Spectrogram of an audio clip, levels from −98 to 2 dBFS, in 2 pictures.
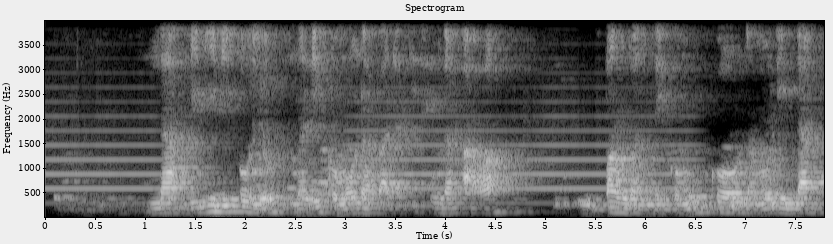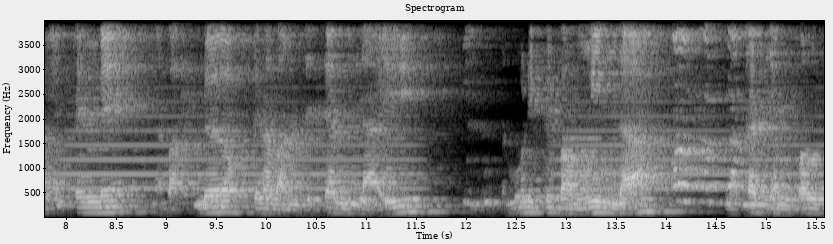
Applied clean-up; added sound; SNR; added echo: none; Brass instrument; 14 dB; reverberation time 1.0 s.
